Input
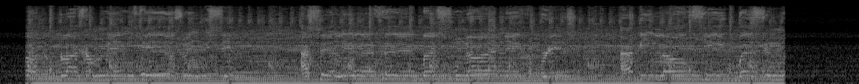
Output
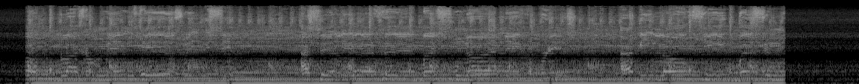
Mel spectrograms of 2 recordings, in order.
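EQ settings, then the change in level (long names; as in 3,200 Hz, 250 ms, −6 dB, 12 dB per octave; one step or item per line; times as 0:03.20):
high-shelf EQ 2,200 Hz +8 dB
parametric band 7,700 Hz +4.5 dB 2.4 octaves
phaser with its sweep stopped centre 370 Hz, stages 6
0.0 dB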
